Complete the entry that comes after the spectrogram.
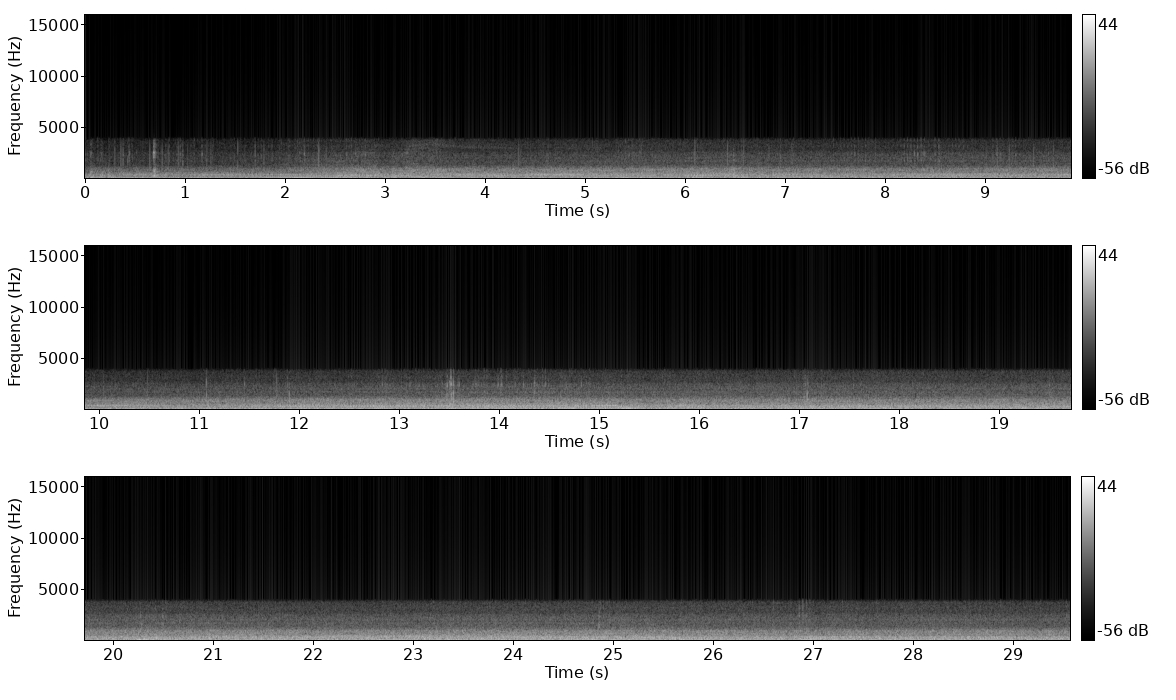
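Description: MG TF's four-cylinder engine under load on track, heard from inside the cabin, its pitch rising and falling as the car accelerates and eases off, over steady road and wind noise.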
